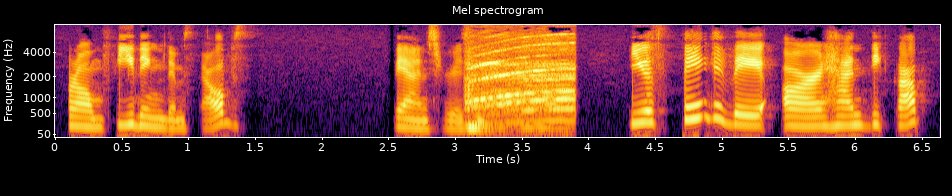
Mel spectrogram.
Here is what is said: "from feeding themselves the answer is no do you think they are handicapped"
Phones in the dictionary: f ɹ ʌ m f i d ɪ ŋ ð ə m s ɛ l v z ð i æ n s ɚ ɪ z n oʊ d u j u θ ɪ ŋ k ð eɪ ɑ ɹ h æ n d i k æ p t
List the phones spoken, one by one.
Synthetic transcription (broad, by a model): f ɹ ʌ m f i d ɪ ŋ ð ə m s ɛ l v s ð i æ n s ɚ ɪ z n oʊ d j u θ ɪ ŋ k ð eɪ ɑ ɹ h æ n d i k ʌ p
